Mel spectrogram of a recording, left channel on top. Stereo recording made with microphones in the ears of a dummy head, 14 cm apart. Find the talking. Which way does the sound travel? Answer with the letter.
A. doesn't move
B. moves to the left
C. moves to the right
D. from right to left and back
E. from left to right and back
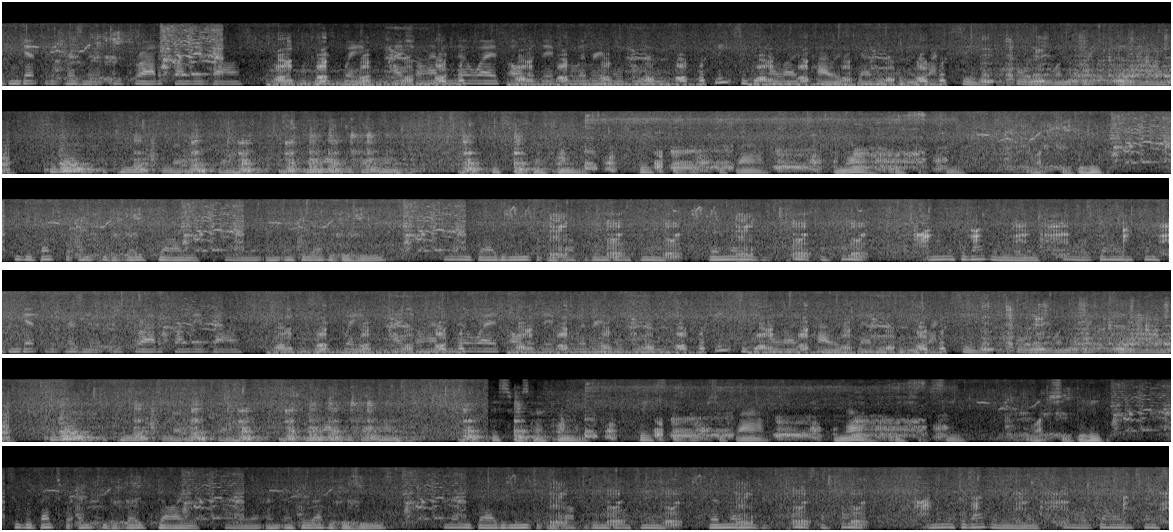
A.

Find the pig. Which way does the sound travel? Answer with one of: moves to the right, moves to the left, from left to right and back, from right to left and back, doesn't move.
from left to right and back.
